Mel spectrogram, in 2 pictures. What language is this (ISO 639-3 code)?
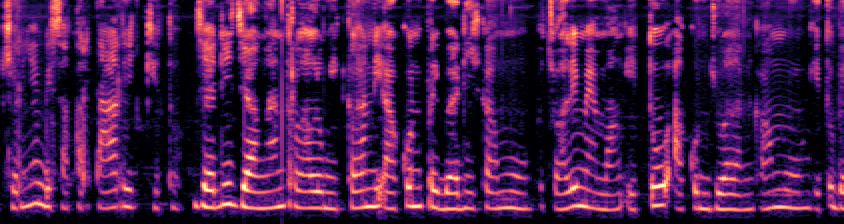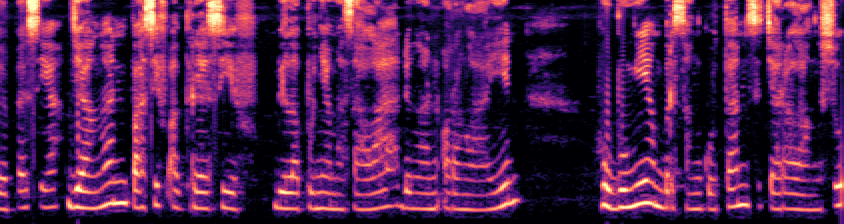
ind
